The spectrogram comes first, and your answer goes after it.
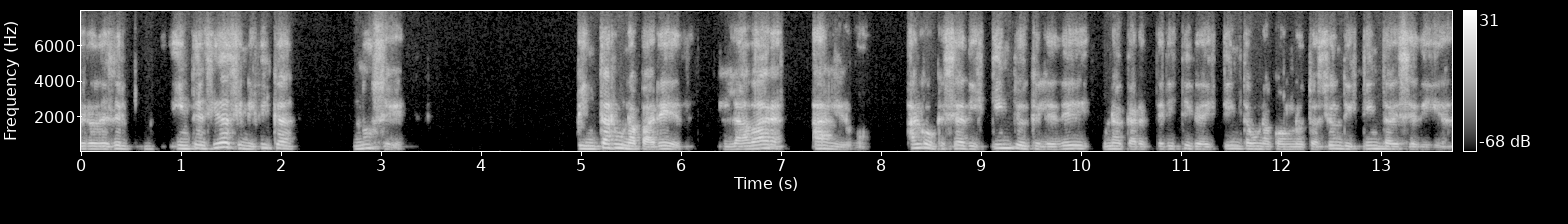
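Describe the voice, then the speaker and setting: A man with a high pitch and a dark, mellow tone speaks at a fairly slow pace with ordinary pitch variation and long, frequent pauses, the sound dry and close with no echo. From Argentina, Villa Dolores, Córdoba province. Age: 70s. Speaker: retired army officer, war veteran. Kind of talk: interview testimony.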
